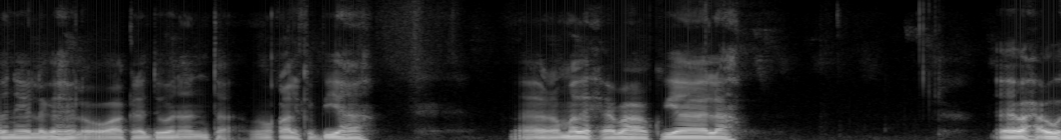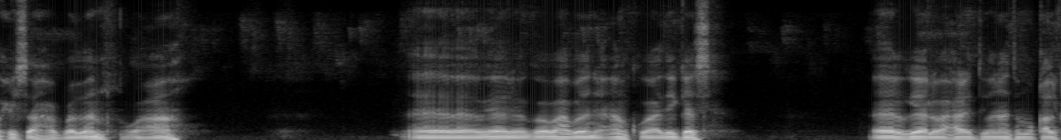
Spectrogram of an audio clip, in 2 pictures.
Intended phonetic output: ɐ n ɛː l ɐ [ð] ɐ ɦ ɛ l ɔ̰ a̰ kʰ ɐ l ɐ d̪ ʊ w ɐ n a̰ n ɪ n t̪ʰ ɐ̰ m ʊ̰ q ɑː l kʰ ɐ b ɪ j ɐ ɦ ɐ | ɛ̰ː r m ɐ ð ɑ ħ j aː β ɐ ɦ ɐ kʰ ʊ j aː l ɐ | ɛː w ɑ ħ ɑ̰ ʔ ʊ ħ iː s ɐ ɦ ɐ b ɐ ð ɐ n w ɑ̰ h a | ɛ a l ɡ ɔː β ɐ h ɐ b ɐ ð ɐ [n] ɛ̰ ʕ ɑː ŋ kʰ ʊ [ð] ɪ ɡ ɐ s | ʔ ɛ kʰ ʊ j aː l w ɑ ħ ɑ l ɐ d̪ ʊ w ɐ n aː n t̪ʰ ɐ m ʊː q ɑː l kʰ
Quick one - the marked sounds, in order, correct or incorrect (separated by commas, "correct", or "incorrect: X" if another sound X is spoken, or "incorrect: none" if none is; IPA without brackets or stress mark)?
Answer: incorrect: ɣ, correct, correct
